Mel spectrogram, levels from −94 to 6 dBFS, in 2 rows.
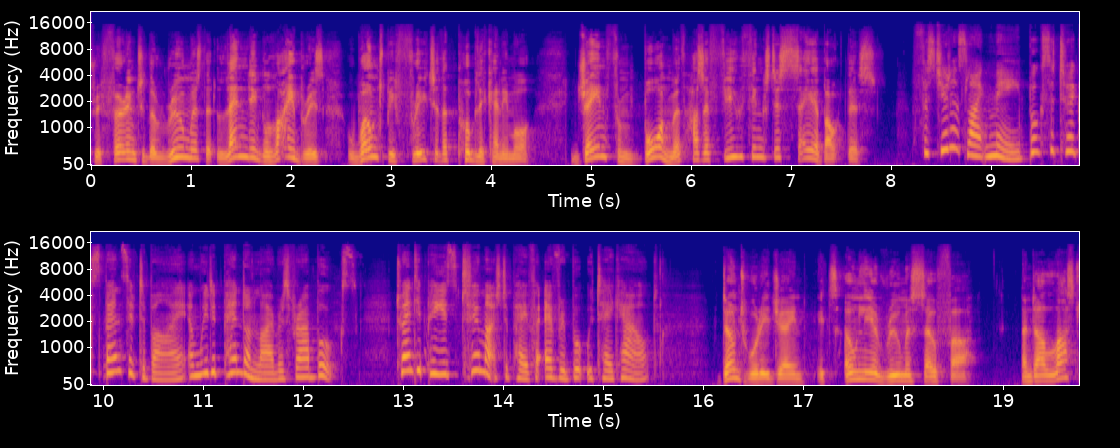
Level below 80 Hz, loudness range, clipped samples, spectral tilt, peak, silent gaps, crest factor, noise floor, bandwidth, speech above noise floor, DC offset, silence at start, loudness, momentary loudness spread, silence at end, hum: -68 dBFS; 2 LU; under 0.1%; -4 dB/octave; -2 dBFS; none; 22 dB; -56 dBFS; 15.5 kHz; 33 dB; under 0.1%; 0 s; -23 LUFS; 9 LU; 0 s; none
